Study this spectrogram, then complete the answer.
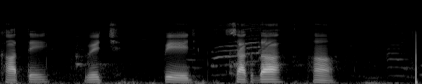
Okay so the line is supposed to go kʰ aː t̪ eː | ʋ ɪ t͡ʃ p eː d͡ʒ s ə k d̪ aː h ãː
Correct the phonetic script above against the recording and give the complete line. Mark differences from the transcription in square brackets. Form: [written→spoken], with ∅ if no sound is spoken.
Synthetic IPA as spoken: kʰ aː t̪ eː | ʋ ɪ t͡ʃ p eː d͡ʒ s ə k d̪ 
